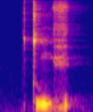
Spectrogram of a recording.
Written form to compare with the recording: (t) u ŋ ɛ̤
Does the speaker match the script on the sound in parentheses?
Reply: yes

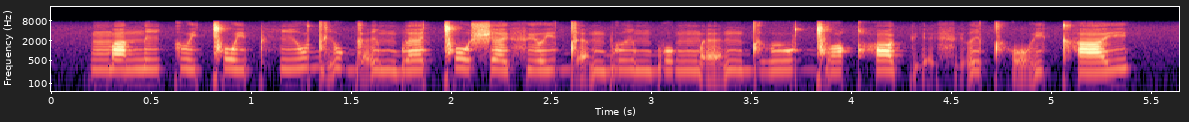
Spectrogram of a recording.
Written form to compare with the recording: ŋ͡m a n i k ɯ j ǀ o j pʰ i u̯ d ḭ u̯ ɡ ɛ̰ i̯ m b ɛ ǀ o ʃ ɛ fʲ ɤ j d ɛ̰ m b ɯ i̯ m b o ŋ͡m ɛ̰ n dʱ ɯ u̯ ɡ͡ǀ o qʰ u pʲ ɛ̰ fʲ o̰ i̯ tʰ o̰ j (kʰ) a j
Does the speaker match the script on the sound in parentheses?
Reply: yes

